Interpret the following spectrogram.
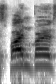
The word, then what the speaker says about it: Spartanburg: Spartanburg, South Carolina?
